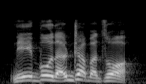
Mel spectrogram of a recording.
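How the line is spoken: Shouting. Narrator (Chinese): 他叫嚷着

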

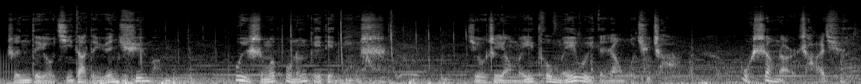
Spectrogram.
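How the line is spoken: Quiet muttering. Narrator (Chinese): 李安 小声嘀咕

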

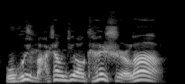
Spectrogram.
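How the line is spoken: Shouting. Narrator (Chinese): 他朝安博喊道

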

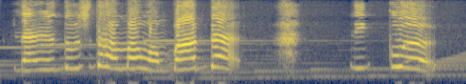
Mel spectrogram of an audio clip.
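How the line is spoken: Crying shout. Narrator (Chinese): 薄荷哭着喊

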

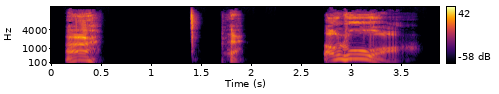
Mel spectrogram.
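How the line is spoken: Loud laughing. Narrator (Chinese): 矮胖高声的笑道

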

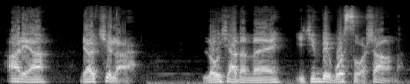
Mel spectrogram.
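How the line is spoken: Smiling. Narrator (Chinese): 他微笑着说

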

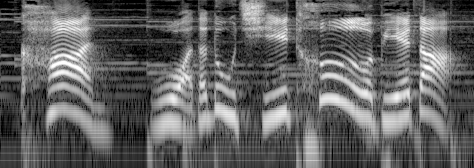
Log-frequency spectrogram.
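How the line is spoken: Loud roaring command. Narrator (Chinese): 狮子大吼一声，下了命令

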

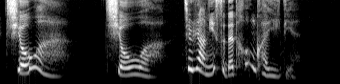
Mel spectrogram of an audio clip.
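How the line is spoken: Sinister laughing. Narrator (Chinese): 他狞笑的说道

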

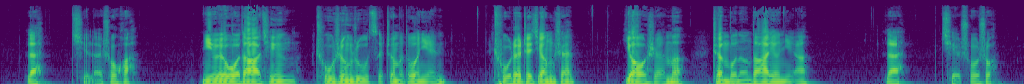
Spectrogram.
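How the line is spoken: Smiling, laughing. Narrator (Chinese): 贺连义笑着说道

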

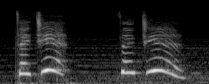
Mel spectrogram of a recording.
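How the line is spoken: Loud shout. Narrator (Chinese): 蝴蝶大声喊着

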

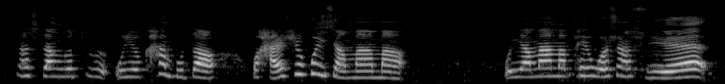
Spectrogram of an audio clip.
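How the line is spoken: Child crying. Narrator (Chinese): 小苹果又不想上学了，他哭着说

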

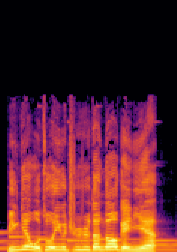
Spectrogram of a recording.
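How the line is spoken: Calling out. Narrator (Chinese): 他对着他的背影喊

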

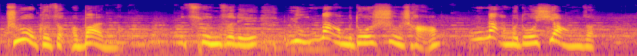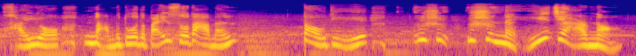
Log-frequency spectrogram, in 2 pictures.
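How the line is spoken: Grumbling mutter. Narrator (Chinese): 有人开始嘟囔起来

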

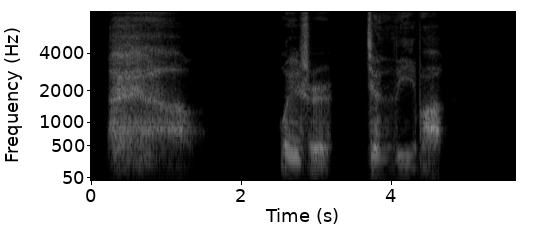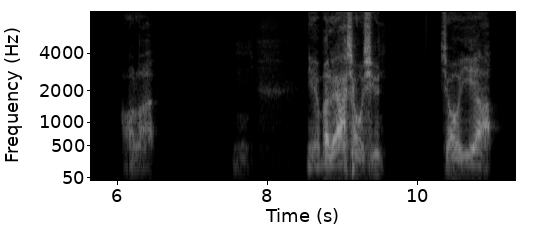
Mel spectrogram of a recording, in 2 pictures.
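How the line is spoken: Sighing, complicated feelings. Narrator (Chinese): 九叔叹了口气，对我说

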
